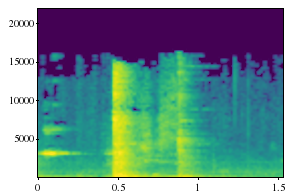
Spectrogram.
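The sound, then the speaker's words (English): A horse opens a stable gate with two sharp clattering knocks close together, the second fainter, over a quiet low background. “And if the gate is closed, she's opening it.”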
